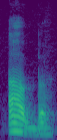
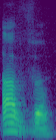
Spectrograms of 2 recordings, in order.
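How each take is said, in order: First: The word ends with a b sound. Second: The word ends with a v sound. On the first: The speaker calls it wrong. "on va lire ab" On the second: The speaker calls it right. "Il faudrait plutôt lire av"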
